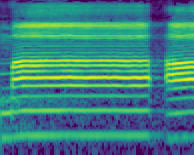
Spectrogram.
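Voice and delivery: মা held very long, then আ drawn out; pausal elongation. Shown as a demonstration. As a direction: stretch মা, stop on open আ without n. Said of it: "শ্বাস যদি ছেড়ে দিই".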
